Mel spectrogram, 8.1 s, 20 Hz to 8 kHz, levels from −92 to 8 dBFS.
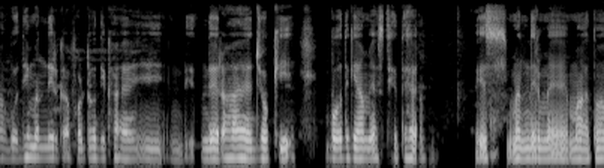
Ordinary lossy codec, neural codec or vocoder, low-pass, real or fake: none; none; 7.2 kHz; real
